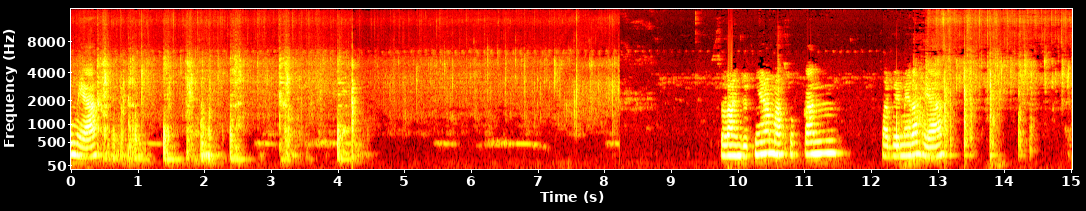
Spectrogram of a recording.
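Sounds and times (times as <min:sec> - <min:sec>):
metal spatula scraping a wok: 0:00.0 - 0:04.5
shallots sizzling in oil: 0:00.0 - 0:08.7, 0:12.6 - 0:15.0.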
